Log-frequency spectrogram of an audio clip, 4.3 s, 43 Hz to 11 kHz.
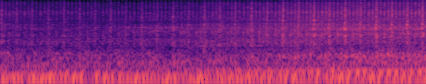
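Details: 1967 Alfa Romeo Giulia Sprint GT Veloce 1600 just after a rebuild, not yet properly tuned or timed, idling low: light quick ticking of about three per second over a lumpy idle. The valves are tappety.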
